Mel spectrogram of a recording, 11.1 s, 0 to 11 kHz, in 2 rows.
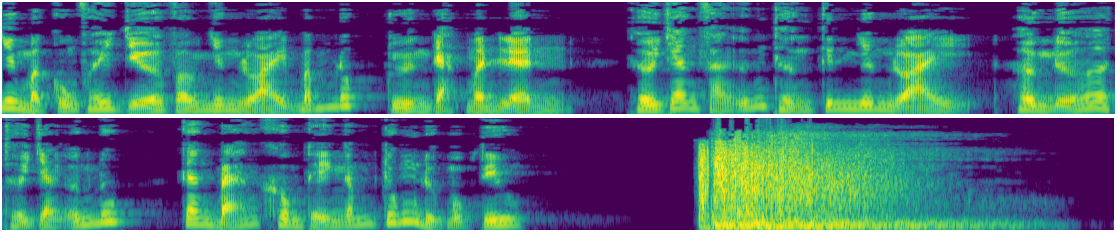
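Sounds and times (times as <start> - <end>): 
speech: 0.0 - 8.3
artillery shell over 100mm in caliber exploding on a frontline position: 9.0 - 10.9.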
